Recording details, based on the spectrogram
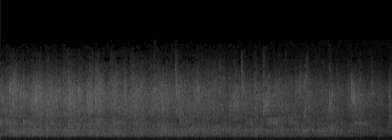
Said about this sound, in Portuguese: Ele renova a minha vida, ele me guia por caminhos bons, porque ele é bom. Dá um aplauso a ele por isso.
